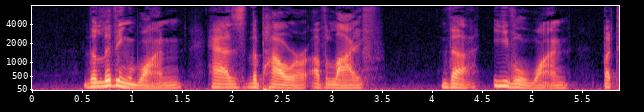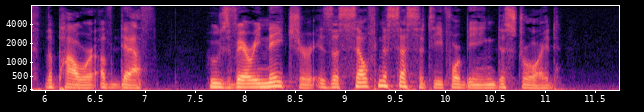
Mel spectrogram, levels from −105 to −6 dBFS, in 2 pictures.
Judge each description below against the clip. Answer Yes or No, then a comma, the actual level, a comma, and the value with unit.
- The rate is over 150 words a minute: No, slow, 135 wpm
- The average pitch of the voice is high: No, low, 110 Hz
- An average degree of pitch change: Yes, average, 4.6 semitones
